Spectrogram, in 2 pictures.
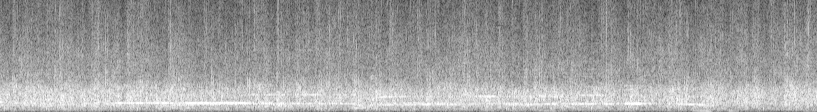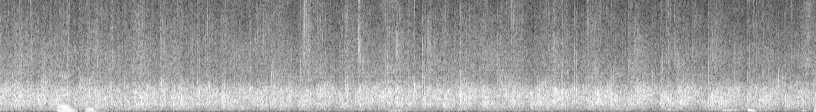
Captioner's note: cheers and applause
